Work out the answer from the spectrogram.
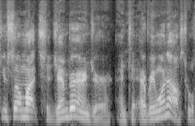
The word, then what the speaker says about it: Biringer: And I want to say a big thank you to my buddy, my friend, and my pal, Jim Biringer.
